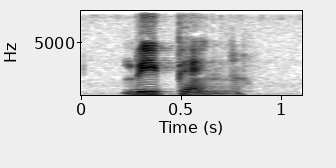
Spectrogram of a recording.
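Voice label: "leaping", US English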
